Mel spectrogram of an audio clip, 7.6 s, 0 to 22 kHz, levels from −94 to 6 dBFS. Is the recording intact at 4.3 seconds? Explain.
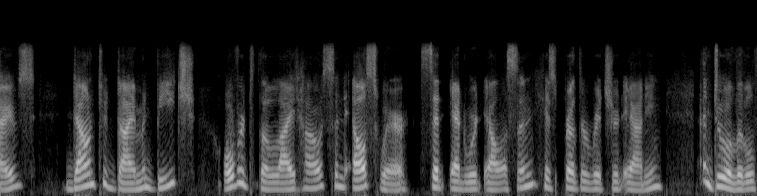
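No. At 4.3 seconds the speech sounds muffled, hoarse and slightly robotic, with nothing above 8.7 kHz, from Opus voice compression throughout, which fits SILK coding near 10 kbps.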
